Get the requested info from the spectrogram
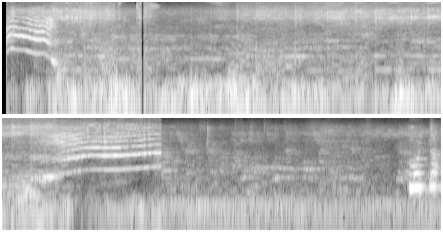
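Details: Baby monkey Dewdew calling loudly for its mother while she is busy working: high, strained wailing cries with sweeping upward bends, strongest at the start and again near six seconds, backed by music, then a quieter stretch.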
